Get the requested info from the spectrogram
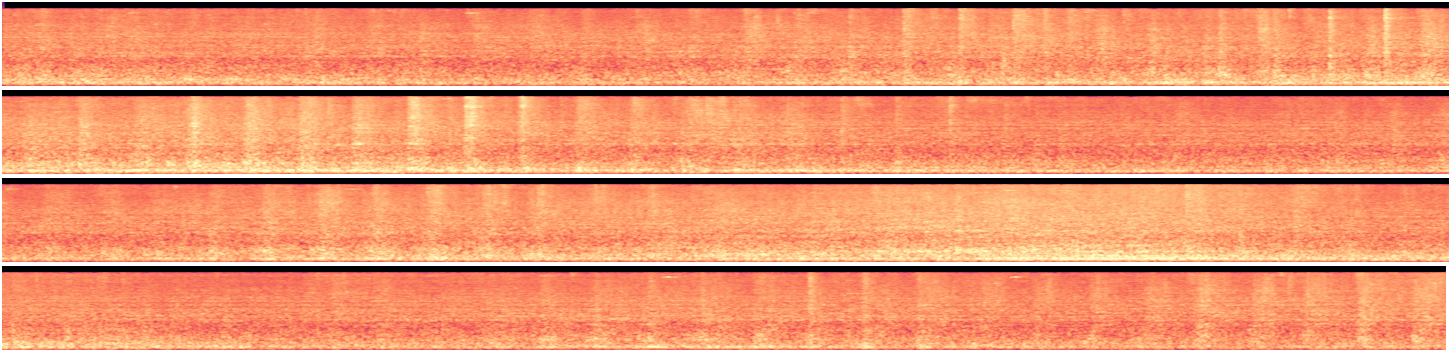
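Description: Freight train of covered hopper cars rolling past close by, wheels clacking rhythmically over rail joints over a steady rumble. It swells louder twice, about a third and about two thirds of the way through.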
